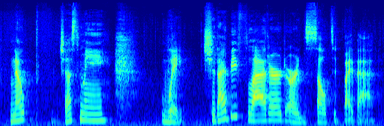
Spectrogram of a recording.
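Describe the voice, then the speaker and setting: A woman's voice: mid-range voice, animated, slow pace, fairly bright tone, heavily acted. An actress playing a wry, plain-spoken, curious young woman in a video game cinematic, with a casual, slightly hesitant delivery. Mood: amused.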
